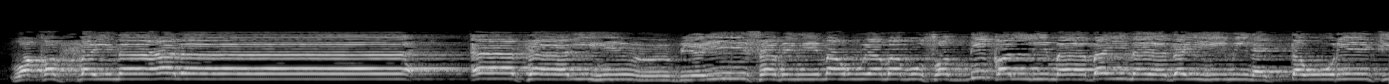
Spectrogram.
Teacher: النقاش بإمالة التوراة والغنة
